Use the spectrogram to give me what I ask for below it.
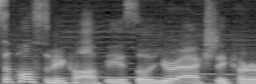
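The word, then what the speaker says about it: Ko-fi: do you pronounce it's actually supposed to be pronounced Ki as in like coffee but everyone hates it so words to saying Kofi yeah it's supposed to be coffee so you're actually correct yep thank you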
